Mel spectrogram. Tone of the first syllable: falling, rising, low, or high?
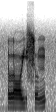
low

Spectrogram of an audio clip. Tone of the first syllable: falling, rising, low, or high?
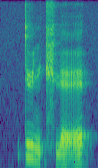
falling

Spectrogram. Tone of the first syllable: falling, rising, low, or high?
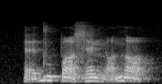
rising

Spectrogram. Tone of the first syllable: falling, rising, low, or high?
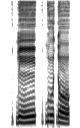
rising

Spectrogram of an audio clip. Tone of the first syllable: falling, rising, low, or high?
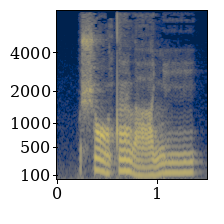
falling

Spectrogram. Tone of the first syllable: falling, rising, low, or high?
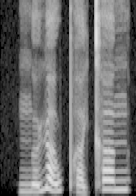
rising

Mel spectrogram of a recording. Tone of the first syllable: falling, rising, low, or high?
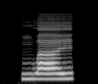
high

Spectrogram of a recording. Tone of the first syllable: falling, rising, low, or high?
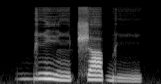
high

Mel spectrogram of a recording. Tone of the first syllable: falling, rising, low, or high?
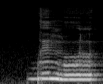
high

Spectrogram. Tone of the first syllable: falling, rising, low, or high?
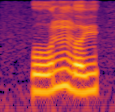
rising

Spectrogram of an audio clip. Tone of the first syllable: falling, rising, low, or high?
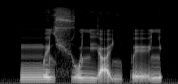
high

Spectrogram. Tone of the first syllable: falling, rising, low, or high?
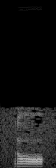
falling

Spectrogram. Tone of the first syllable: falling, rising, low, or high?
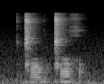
rising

